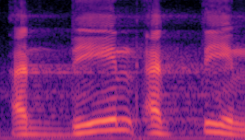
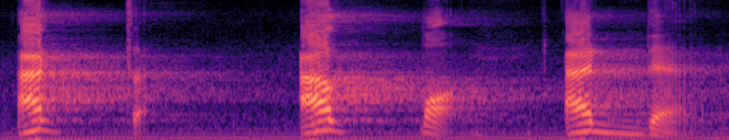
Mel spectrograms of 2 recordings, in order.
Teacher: Makhraj huruf bagi huruf ta, ta dan dal adalah sama. Daripada hujung lidah, hujung lidah itu tunja ke akar gigi kapok. Di situlah tubiknya keluarnya makhraj 3 huruf ini.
